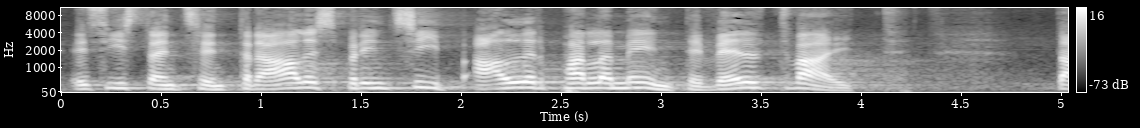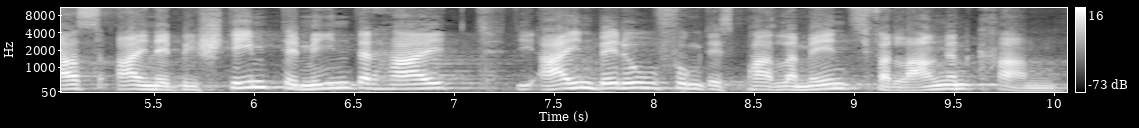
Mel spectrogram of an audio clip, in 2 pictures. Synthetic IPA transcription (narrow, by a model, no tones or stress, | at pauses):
ʔɛsɪstaɪnt͡sɛntʁaːləspʁɪnt͡siːpaləɾpʰaʁlamɛntəvɛltv̥aɪt | d̥asʔaɪnəbəʃtɪmtəmɪndəɦaɪtd̥iːʔaɪnbəʁuːfʊŋdɛspʰaʁlamɛnt͡sfɛʁla̰ŋənkʰa̰n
